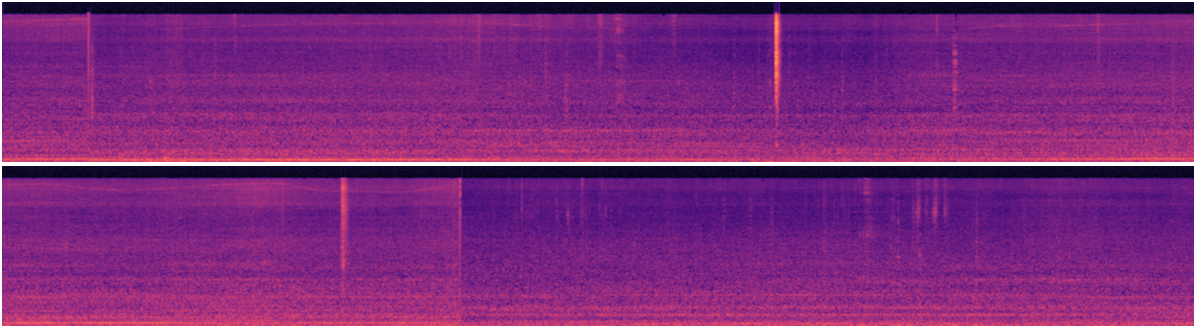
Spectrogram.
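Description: Steady low road and engine rumble heard inside a moving car's cabin, with two brief ticks about ten seconds apart.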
